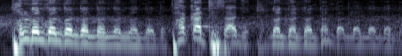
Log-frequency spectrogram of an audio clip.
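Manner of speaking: loud chattering brrr with teeth; shivering imitation. Preacher showing how cold the crowd was, mock shivering. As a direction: chatter it out like freezing outdoors.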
